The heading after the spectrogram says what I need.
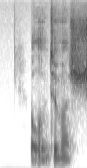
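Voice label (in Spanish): Voice Acting, Spanish, male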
